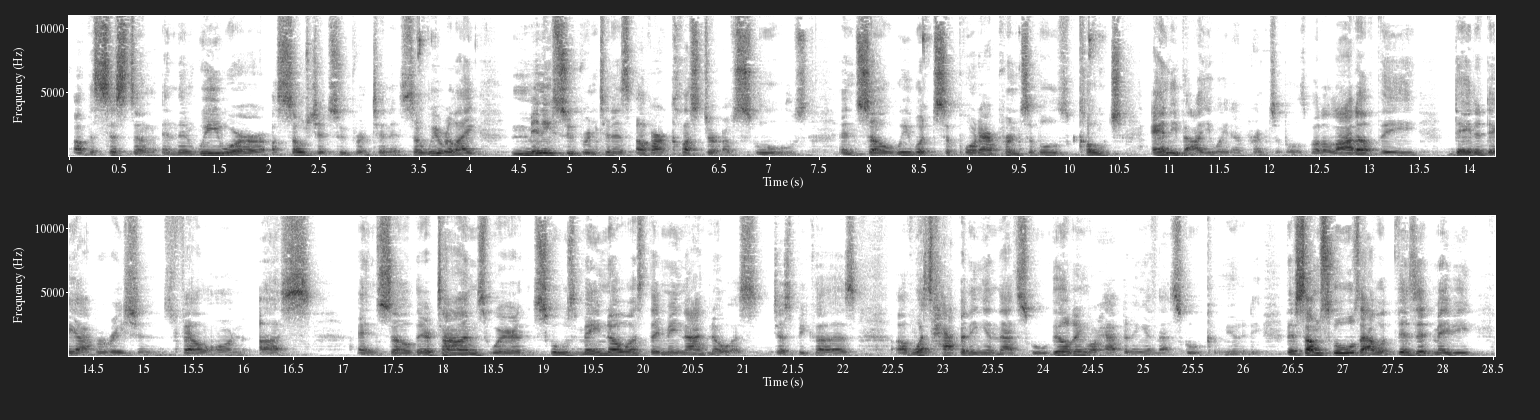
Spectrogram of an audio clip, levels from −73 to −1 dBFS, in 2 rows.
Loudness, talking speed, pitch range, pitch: -22 LUFS, 170 wpm, 100-115 Hz, 105 Hz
